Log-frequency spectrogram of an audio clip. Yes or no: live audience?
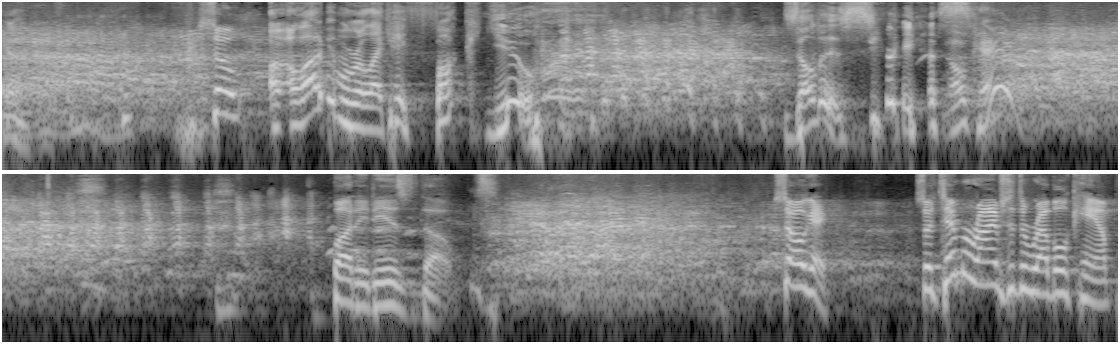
yes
